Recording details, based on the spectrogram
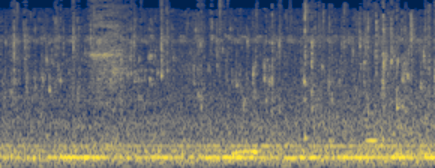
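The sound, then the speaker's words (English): A thin stream of muddy water trickles steadily and feebly into a bucket on a street, a constant pouring sound with a faint rising tone as the container fills, no voices present. “A thin flow of muddy water dribbles feebly into a first expectant bucket.”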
